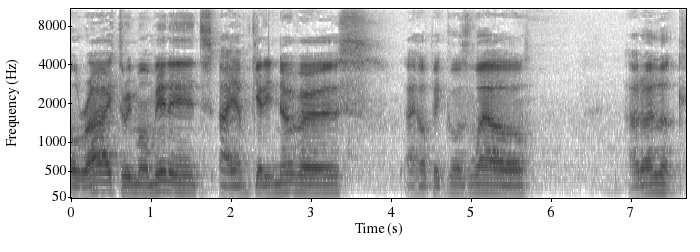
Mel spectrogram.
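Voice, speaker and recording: With audible room echo and noticeable background noise, the speaker talks at a very slow pace in a monotone with flat intonation. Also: man, fairly high pitch for a man. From Japan. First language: Japanese. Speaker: vlogger and fashion designer. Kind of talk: casual vlog chat.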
